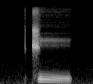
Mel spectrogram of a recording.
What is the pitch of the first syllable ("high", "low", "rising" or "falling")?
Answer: falling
